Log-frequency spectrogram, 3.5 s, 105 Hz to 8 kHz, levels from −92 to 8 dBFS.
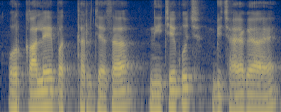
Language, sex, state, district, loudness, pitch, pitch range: Hindi, male, Uttar Pradesh, Saharanpur, -20 LUFS, 115 Hz, 105-125 Hz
